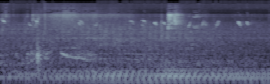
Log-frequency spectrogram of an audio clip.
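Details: Small newly hatched chicks making noise while feeding. Thin, high chirps are scattered irregularly throughout, along with one lower, drawn-out sliding note early on. A constant low hum runs underneath.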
